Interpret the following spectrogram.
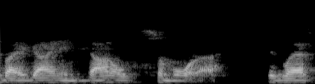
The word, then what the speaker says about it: Semora: But the cover for the Protocols of Uma was done by a guy named Donald Samora. His last name is spelled Semora.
